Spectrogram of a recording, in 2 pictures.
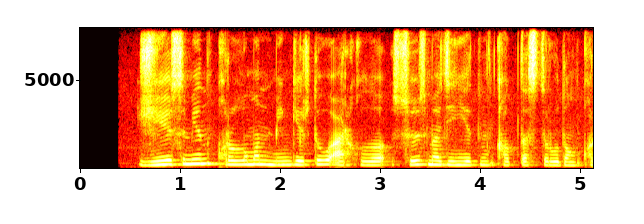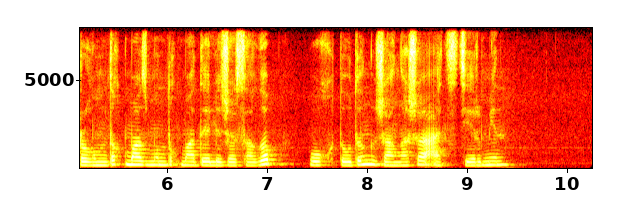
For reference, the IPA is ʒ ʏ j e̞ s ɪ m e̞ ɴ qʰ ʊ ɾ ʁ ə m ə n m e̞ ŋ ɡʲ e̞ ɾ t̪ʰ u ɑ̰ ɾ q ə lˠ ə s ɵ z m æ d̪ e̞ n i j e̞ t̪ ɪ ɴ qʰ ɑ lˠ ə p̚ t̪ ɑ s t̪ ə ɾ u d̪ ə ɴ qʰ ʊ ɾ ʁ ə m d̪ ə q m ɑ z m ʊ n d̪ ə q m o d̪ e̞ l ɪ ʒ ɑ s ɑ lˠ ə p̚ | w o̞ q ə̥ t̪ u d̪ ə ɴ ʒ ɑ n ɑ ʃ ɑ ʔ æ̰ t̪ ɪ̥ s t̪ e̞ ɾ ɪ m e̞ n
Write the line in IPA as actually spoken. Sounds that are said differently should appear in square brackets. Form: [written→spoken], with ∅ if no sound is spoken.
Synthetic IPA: ʒ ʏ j e̞ s ɪ m e̞ ɴ qʰ ʊ ɾ ʁ ə m ə n m e̞ ŋ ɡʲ e̞ ɾ [t̪ʰ→t̪] u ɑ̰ ɾ q ə lˠ ə s ɵ z m æ d̪ e̞ n i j e̞ t̪ ɪ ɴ qʰ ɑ lˠ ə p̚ t̪ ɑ s t̪ ə ɾ u d̪ ə ɴ qʰ ʊ ɾ ʁ ə m d̪ ə q m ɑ z m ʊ n d̪ ə q m o d̪ e̞ l ɪ ʒ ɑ s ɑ lˠ ə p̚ | w o̞ q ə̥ t̪ u d̪ ə ɴ ʒ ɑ [n→ɴ] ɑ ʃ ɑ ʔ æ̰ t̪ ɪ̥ s t̪ e̞ ɾ ɪ m e̞ n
